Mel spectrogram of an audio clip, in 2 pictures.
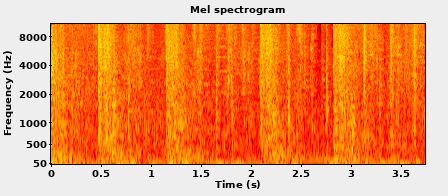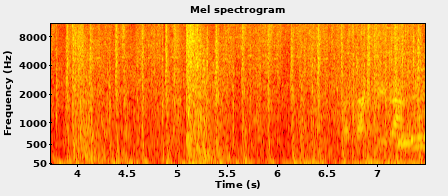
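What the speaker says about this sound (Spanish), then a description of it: "Están tirando por el otro lado." Heavy gunfire with shots fired from the other side, crackling in dense, overlapping bursts that run without a break, loud and steady, while voices speak underneath.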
